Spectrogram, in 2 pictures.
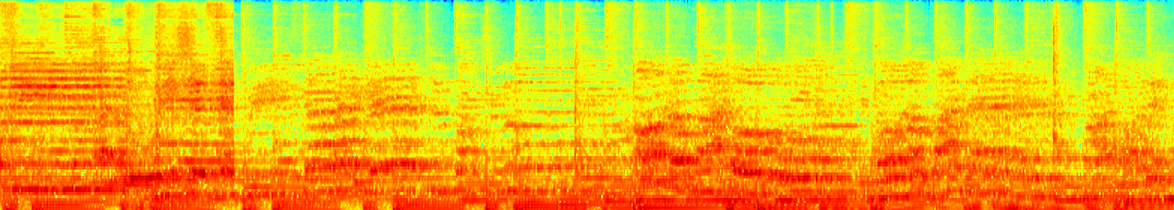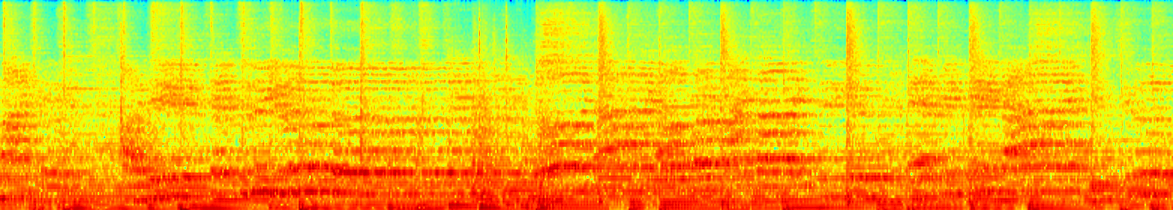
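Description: A live worship band playing a praise song: a woman singing lead into a microphone, with backing singers, over keyboard, guitars and a drum kit keeping a steady beat.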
